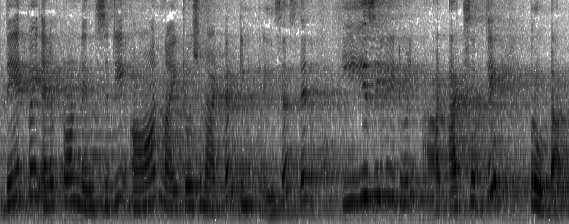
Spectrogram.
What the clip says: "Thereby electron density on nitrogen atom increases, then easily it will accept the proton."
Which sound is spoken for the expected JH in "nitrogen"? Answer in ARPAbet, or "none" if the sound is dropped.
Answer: SH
